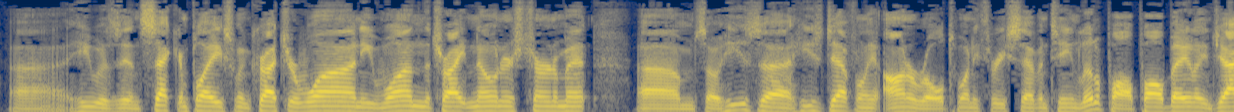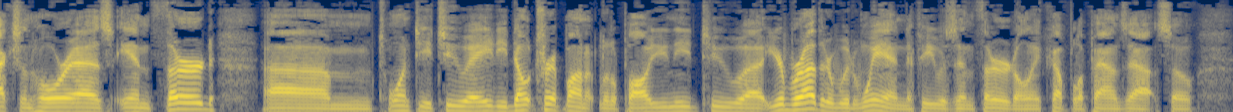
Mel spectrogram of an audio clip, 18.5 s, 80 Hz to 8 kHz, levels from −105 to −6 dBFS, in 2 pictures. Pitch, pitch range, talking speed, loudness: 115 Hz, 100-125 Hz, 200 wpm, -18 LUFS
